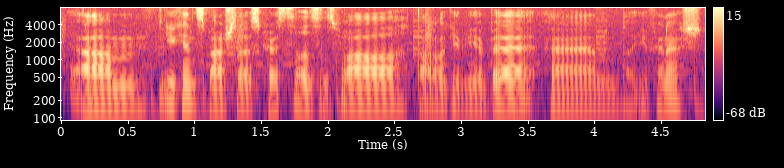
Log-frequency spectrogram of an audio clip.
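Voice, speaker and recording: A man's voice: medium pitch, level tone, a little slow, vocal fry, darkish tone. A man giving casual, laid-back walkthrough commentary over a video game. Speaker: gamer narrating a walkthrough. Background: faint game music.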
